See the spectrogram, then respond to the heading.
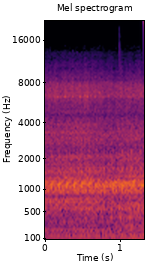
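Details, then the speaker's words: AGCO 9650 tractor diesel after belt replacement, blower and AC compressor running, heard from the cab: steady, even idle with smooth fan hum, no knocks, slaps or squeals; normal idle, compressor fault usually appears only after a long time. "We got blower. We have air conditioner compressor running."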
